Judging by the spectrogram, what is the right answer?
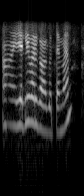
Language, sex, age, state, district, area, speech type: Kannada, female, 18-30, Karnataka, Ramanagara, rural, conversation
